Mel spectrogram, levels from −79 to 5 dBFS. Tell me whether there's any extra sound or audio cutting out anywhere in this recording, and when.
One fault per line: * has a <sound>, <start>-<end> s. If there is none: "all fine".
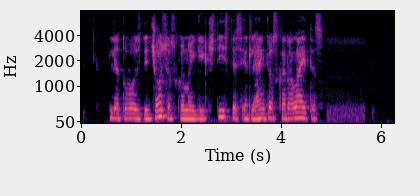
all fine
